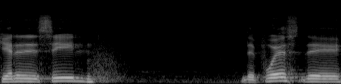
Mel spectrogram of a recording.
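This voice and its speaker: The speech comes at a very slow pace in a Cuban accent, with fairly even intonation. Echo from the room is audible. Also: man. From United States. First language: English (speaking Spanish). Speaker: pastor. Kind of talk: sermon. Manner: halting, many fillers.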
